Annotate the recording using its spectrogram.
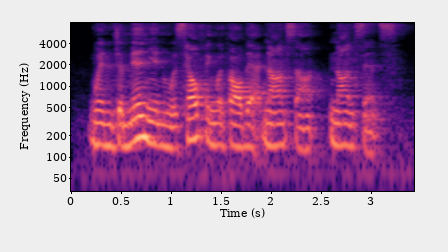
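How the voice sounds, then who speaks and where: With an American accent, a woman speaks in a somewhat breathy voice with ordinary pitch variation, and audible room echo surrounds her. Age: 70s. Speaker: political commentator. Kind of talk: opinion monologue.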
